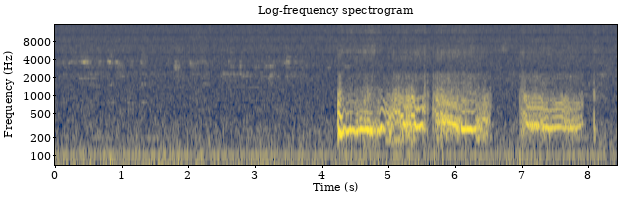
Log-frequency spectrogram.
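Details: Sleeping chihuahua lying in an odd posture, which makes it snore: after a few quiet seconds, three rattling, slightly tonal snores.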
